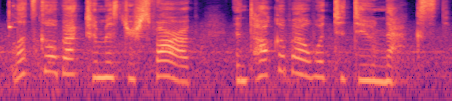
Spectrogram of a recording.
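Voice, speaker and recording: A woman voicing a gentle, earnest young girl who speaks softly and politely, in a game cutscene with music. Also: extremely high pitch, fairly quick, slight background noise.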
